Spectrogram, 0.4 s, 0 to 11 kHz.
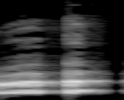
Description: animalia_frog_3.ogg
